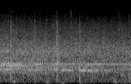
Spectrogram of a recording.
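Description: A netball World Cup crowd at a Zimbabwe vs Uganda play-off claps and cheers in a steady, dense wash of applause heard from within the arena.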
